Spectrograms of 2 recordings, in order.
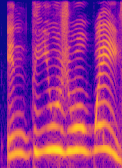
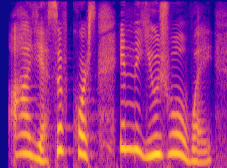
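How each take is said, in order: First: High, loud, impatient tiger; exasperated tiger. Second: Higher, knowing jackal voice; agreeable jackal. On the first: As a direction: answer as if it were obvious. Tiger exasperated by silly question. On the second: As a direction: pretend it all makes sense. Jackal pretends to understand tiger. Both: A narrator's reading.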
